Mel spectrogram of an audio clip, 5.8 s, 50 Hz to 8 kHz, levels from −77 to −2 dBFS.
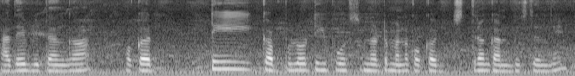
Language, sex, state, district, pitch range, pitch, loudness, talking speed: Telugu, female, Telangana, Mahabubabad, 195-215 Hz, 205 Hz, -19 LUFS, 105 wpm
